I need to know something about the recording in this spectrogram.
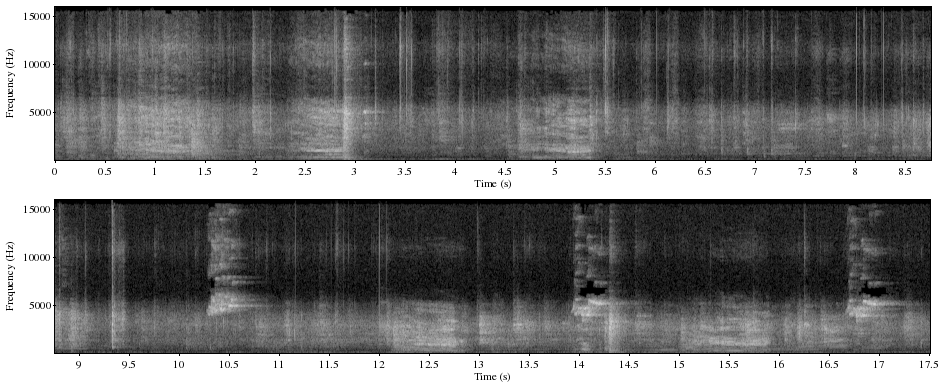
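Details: A baby sun bear gives breathy, whimpering whines in short bursts while eating a boiled egg, with a person speaking nearby.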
